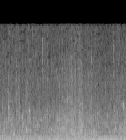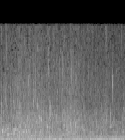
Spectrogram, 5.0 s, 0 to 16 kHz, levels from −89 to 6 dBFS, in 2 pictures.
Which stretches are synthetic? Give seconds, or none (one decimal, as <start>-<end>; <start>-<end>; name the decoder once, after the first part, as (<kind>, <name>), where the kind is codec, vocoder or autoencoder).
none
